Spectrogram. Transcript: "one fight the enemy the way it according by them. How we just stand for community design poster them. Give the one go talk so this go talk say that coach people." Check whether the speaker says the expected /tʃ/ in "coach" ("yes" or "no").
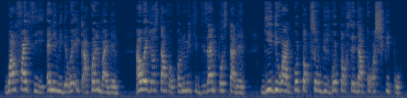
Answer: no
